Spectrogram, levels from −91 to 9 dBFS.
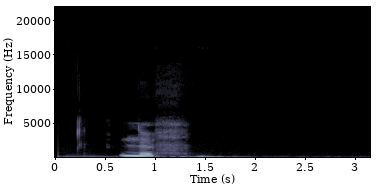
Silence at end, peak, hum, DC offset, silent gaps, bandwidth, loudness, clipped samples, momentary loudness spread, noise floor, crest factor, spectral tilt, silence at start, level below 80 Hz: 1.35 s; -16 dBFS; none; under 0.1%; none; 5.8 kHz; -29 LUFS; under 0.1%; 24 LU; -67 dBFS; 18 dB; -7.5 dB/octave; 0.05 s; -46 dBFS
